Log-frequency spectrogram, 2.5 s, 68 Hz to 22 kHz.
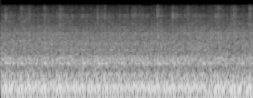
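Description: A Predator 670cc V-twin engine idles steadily on both cylinders, with a loud, even, low rumbling drone and no pulsing or misfire.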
